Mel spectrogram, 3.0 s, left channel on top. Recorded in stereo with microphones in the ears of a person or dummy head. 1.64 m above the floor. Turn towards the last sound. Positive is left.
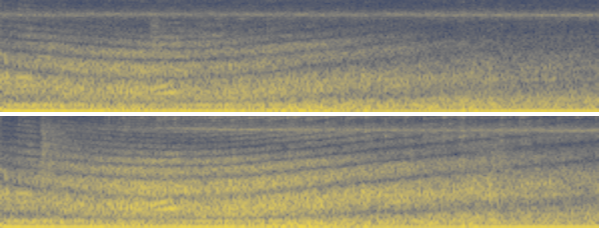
turn(degrees=-60)  # may be behind; listen again after turning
